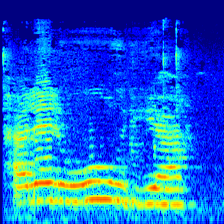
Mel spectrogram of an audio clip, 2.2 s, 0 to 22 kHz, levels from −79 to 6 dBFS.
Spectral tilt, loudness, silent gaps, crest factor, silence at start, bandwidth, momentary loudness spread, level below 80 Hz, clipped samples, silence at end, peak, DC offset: -3 dB/octave; -16 LUFS; none; 10 dB; 0.05 s; 16.5 kHz; 8 LU; -56 dBFS; under 0.1%; 0.3 s; -6 dBFS; under 0.1%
